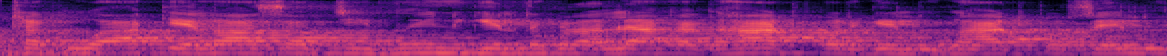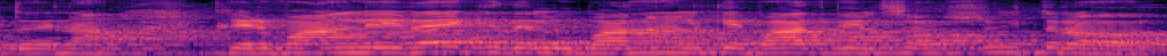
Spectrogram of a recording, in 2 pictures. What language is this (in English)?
Maithili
